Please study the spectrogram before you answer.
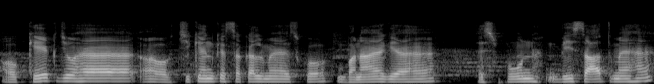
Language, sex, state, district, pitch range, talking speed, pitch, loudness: Hindi, male, Jharkhand, Sahebganj, 120-140 Hz, 145 wpm, 130 Hz, -23 LUFS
